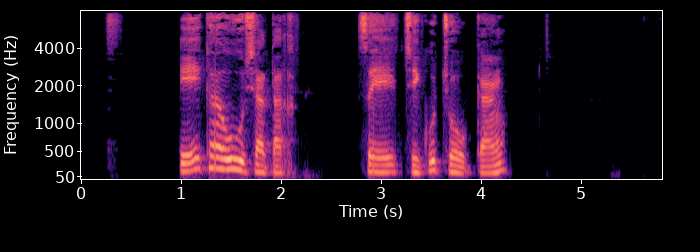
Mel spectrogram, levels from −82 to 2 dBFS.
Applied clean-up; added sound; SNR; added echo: none; none; none; none.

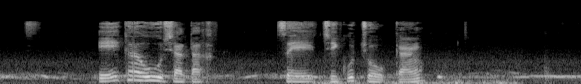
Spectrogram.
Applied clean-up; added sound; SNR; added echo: none; Wind + Bird; 9 dB; none.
